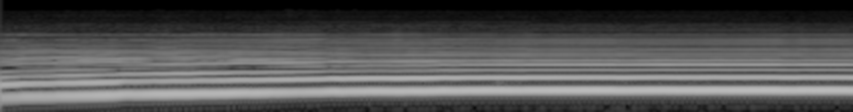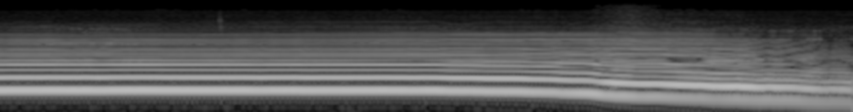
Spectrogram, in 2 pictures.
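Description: A man's voice phonating an 'ooh' through a drinking straw, the straw phonation warm-up, as one long low note. It rises slightly into pitch at the start, holds steady, then slides down and fades near the end.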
